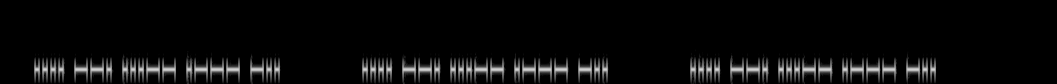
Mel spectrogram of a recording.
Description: Morse code, heard as a keyed tone, about 32 wpm, 700 Hz. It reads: HG3JD HG3JD HG3JD
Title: DXCC-100 Call Signs - 5 Characters - Repeated 3x - 30wpm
